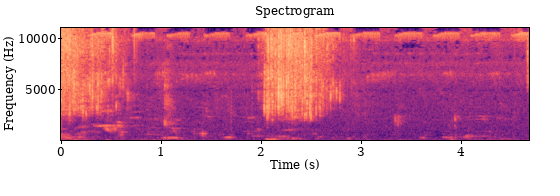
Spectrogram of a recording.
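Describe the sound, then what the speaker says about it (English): A washed skirt wrung out by hand, water spattering and dripping in bursts with one louder splashing gush partway through, close by and with no talking over it. "After squeezing, I put it into the rinsing water and then I start rinsing it."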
